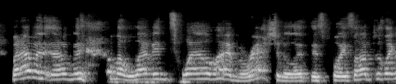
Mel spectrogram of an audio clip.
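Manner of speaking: usual speaking voice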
